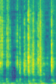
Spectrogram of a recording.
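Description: Keys clatter on a computer keyboard while a terminal command is entered, a quick close run of uneven taps over about a second, with no talk.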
